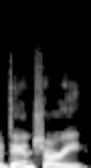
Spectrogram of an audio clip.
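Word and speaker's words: 断捨離: Habit number seven, Dansshari. It's pronounced dansshari.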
